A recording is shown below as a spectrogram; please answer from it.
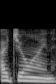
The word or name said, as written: adjoin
